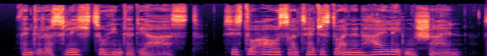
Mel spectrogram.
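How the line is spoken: Said softly. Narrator (German): sagte er leise

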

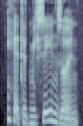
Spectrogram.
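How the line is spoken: Giggling. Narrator (German): sagte sie kichernd

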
